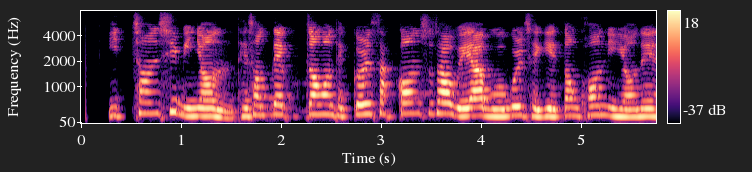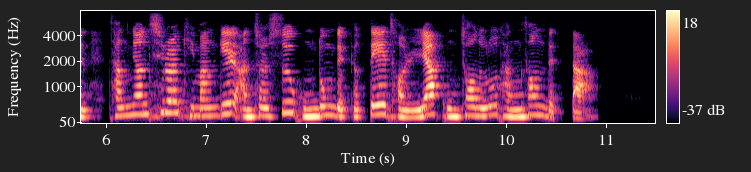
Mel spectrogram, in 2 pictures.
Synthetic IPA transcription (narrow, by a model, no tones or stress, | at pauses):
it͡ɕʰʌnɕʰibiɲʌnte̞sʰʌnt͈e̞kuk̚t͡ɕ͈ʌŋwʌnte̞k͈ʌɭs͈ak͈ʌnsʰusʰawe̞amuoɡɯɭt͡ɕe̞ɡiɦe̞t̚t͈ʌnkwʌnijʌnɯn | t͡ɕaŋɲʌnt͡ɕʰiɾwʌɭkimaŋɡiɾa̰nt͡ɕʰʌɭs͈ukoŋdoŋde̞pʰjot͈e̞t͡ɕʌnʎːak͈̚ːoŋt͡ɕʰʌnɯɾotaŋs̬ʰʌndwe̞t̚t͈a̰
